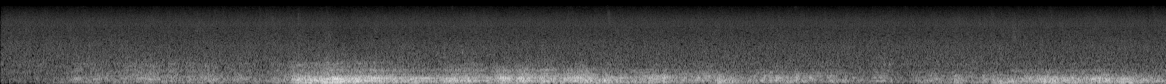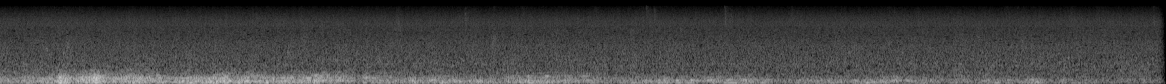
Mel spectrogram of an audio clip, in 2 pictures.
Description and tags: Distant Thunder with Rain (1)
Shorter, and first shot of rolling thunder, shot during an early-morning thunderstorm in North Carolina. Includes the distant rumble, and rain. Shot on a Sony A7Riii, edited and EQed in Ableton Live.
field-recording, lightning, nature, rain, raining, rolling-thunder, rumble, shower, storm, thunder, thunder-storm, thunderstorm, weather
